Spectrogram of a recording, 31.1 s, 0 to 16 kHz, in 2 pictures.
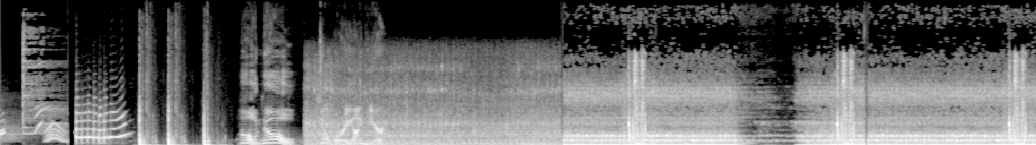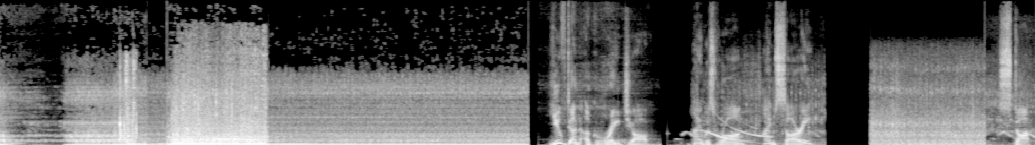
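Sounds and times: construction machine engine running: 0:04.5 - 0:23.5, 0:28.6 - 0:30.6.

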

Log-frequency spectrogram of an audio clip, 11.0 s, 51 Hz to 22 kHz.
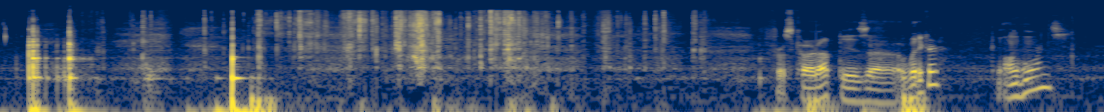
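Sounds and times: wrapper tearing and crinkling: 0:02.5 - 0:07.2.

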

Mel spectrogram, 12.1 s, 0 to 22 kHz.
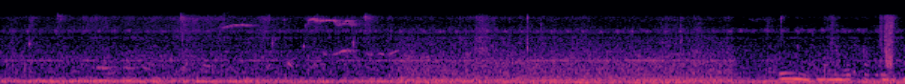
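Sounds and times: high-pitched chirps and whistles: 0:04.0 - 0:05.8
steady low rumble: 0:04.8 - 0:12.0.

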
